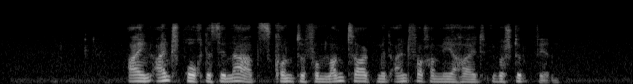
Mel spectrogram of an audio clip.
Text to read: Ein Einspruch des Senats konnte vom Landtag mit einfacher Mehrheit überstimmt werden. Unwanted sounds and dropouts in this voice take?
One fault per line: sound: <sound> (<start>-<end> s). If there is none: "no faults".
no faults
